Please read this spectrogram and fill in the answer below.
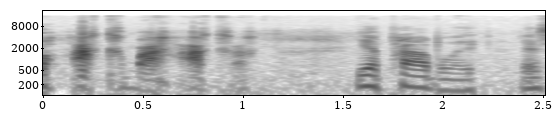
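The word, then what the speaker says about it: Chokhmah: These are How would you pronounce that? Hokama? And Binah? I'm not sure. Where located are you at? Right here? Hokama? Oh, right here? Right there, yeah. Hakma? There you go. Hakma.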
